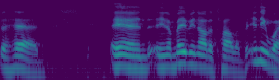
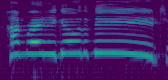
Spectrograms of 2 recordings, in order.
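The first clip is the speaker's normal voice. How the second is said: put-on much higher, loud childish voice; eager toddler; 10 semitones higher, 7 dB louder than usual. Toddler waking up ready for the beach, childish. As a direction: bounce like an impatient little kid. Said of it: "they go".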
